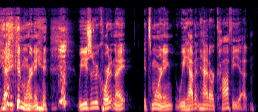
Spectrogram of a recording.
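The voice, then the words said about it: Slightly deeper, low-energy morning voice. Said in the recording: “maybe you notice less pep. Maybe you notice that my voice is slightly deeper ... Deep voice.”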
